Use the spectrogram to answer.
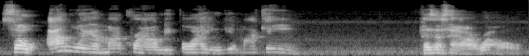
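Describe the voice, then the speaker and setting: A woman's voice: mid-range voice, normal speed, poor audio. A middle-aged woman giving a motivational talk to an audience, emphatic and repeating phrases for effect. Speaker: motivational speaker.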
